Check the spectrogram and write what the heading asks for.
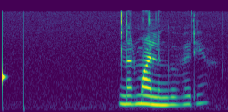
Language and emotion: Russian, neutral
